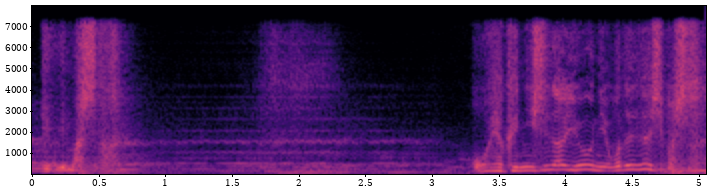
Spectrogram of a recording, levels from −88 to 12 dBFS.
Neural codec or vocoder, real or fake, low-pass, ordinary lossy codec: codec, 16 kHz in and 24 kHz out, 0.9 kbps, LongCat-Audio-Codec, fine tuned four codebook decoder; fake; 7.2 kHz; none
